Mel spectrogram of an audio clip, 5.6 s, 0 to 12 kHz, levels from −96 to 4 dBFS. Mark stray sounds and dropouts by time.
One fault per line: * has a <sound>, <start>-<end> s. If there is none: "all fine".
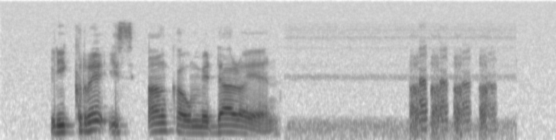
* has a laugh, 4.1-5.0 s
